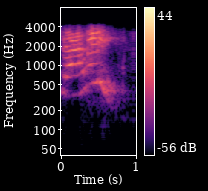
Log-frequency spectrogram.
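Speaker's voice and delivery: mock angry dad calling out; stern dad. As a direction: call her out like an angry father. Dad scolding, retold.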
